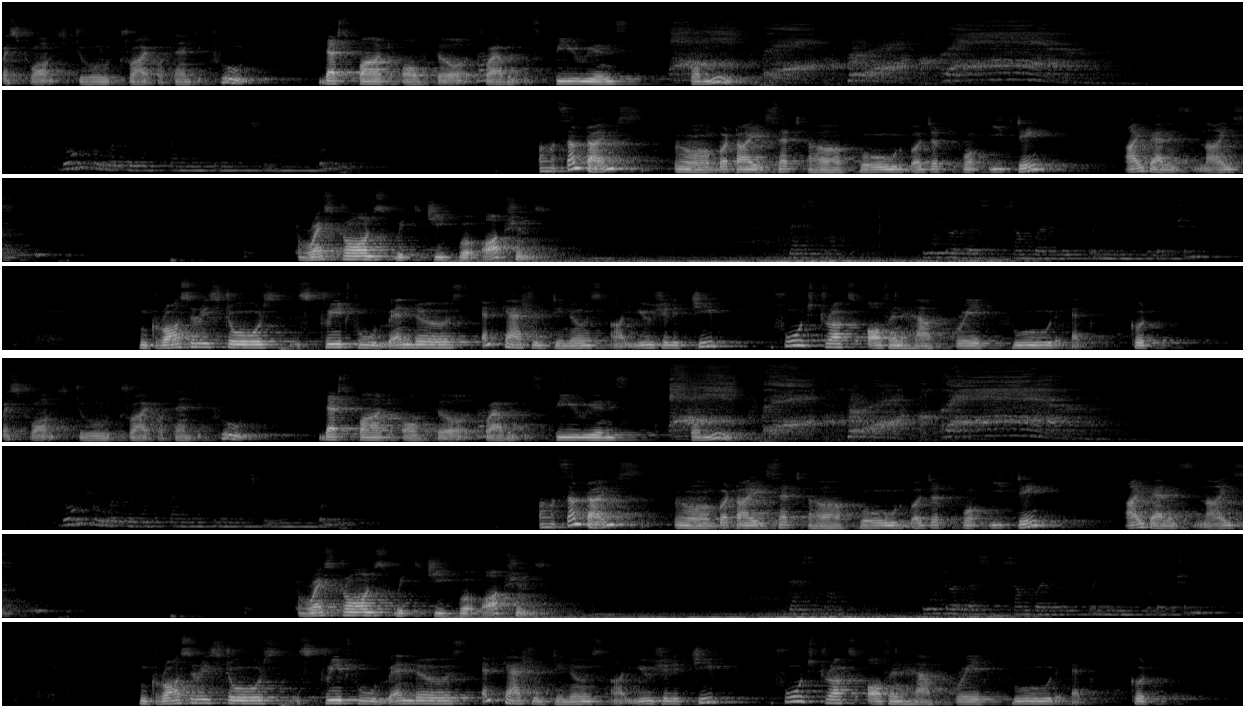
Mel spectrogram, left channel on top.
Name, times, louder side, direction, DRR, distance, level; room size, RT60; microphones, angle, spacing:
voice 1, 0.0-2.5 3.2-5.2 5.5-6.2 6.9-7.4 17.8-18.8 19.1-22.8 23.6-25.3 27.8-30.2 37.7-37.8 38.6-44.4 45.0-47.0 47.3-48.0 48.5-48.7, left 2 dB, 10° left, 5 dB, 0.3 m, -31 dB
sound 1, 6.5-11.3, right 3 dB, 70° right, 1.6 m, -44 dB
voice 2, 13.0-15.9 32.6-33.2 34.0-37.0, equal, 10° right, -2 dB, 2.1 m, -51 dB
sound 2, 29.1-34.9, equal, 55° left, 1.3 m, -47 dB
8.1 x 6.5 x 7.6 m, 1.3 s
head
